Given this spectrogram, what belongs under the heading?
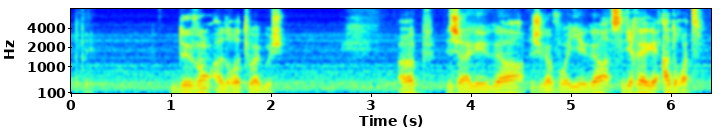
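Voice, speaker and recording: A young man streaming a horror game, talking casually to his viewers in slangy bursts that swing from low muttering to excited yelps. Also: unhurried, lo-fi sound, a little hiss or hum. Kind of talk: casual live-stream gameplay commentary.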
